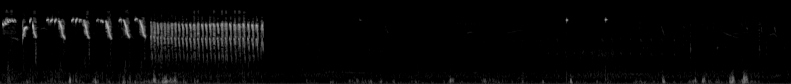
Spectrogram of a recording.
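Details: A young white European goldfinch, held in the hand in the countryside, sings six quick, high, sharply falling notes, then a dry buzzy trill of about a second, followed by silence with faint handling clicks.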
